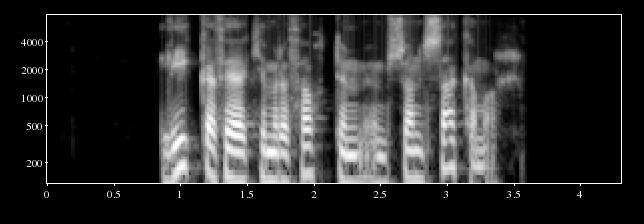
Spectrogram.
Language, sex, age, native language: Icelandic, male, 40-49, Icelandic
